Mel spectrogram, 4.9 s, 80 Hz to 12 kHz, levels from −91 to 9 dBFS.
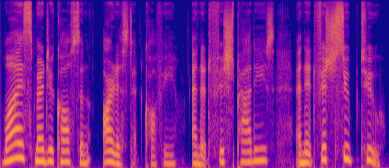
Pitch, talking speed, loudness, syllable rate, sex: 210 Hz, 185 wpm, -19 LUFS, 4.9 syllables/s, female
